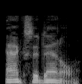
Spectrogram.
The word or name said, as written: accidental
